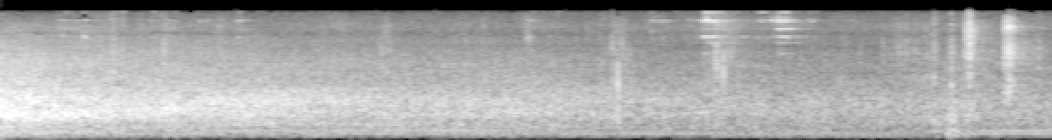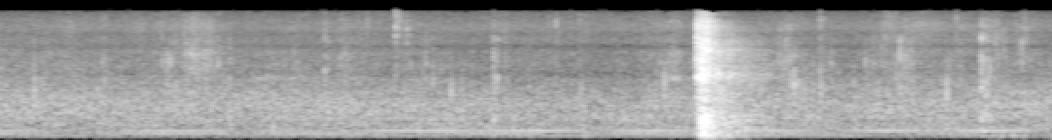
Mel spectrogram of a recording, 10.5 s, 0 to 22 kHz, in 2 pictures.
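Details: Low-mile, original one-owner 1993 Ford Mustang GT convertible, 5.0L (302) V8 with automatic overdrive: an even, steady low idle hum without misses or knocks, a door shutting partway through; runs smoothly.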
